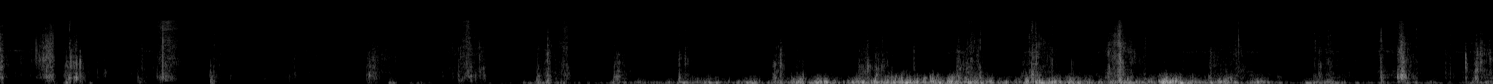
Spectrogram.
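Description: Hiking boots crunching step by step on loose rock and gravel of a steep mountain trail. From about six seconds in, a low, uneven rumble builds and becomes the loudest sound.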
